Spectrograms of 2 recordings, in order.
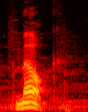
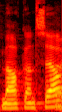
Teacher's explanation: Some front vowels get lowered before L sounds.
